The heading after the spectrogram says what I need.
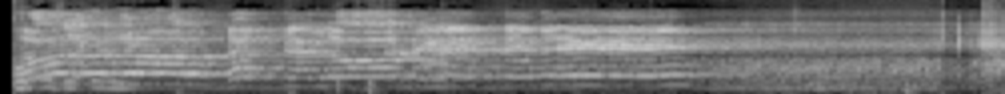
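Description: Parrots sing in rich, voice-like tones, with sustained notes that slide upward into a wavering, song-like phrase lasting several seconds.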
